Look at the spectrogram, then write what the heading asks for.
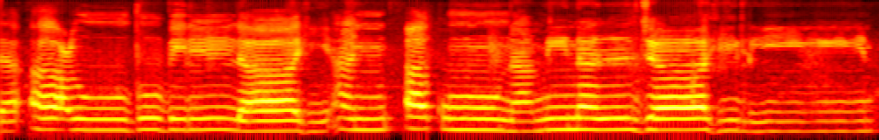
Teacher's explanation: ان اکون من الجاہلین، جیم کے اوپر کھڑا مد ہے تو کھڑے مد کو ہم ایک الف کی مقدار کھینچ کے پڑھیں گے۔ لین، یا مدہ کے بعد وقف ہو رہا ہے تو اسے ہم کھینچیں گے جاہلین۔ آگے پڑھیں گے قالوا ادع لنا ربک یبین لنا ما ہی، قالوا، قاف ہم کھینچیں گے، قالد ہے، قالوا نہیں ہے، قالد، دال پہ قلقلہ کریں گے، اور ربک یبین لنا ما ہی۔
